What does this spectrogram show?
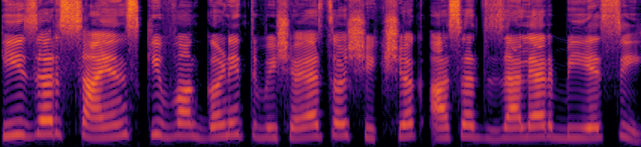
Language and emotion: Goan Konkani, neutral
